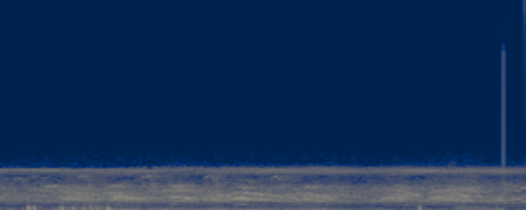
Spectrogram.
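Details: Many crows gathered and making loud noises, a steady wash of hoarse caws from numerous birds, with low thumps and clatter nearby.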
